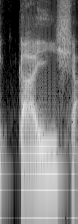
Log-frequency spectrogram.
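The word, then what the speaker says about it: 会社: ঠিক আছে, এখন দেখুন আমি যদি এই শব্দটা যদি উচ্চারণ করি কাইশিয়া, তাহলে কি উচ্চারণটা কি সঠিক হচ্ছে?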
